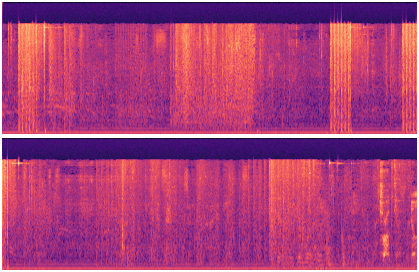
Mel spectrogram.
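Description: Bursts of machine gun fire in a video game ring out several times over a steady low background hum, with short gaps between volleys.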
